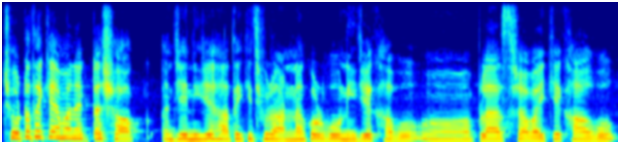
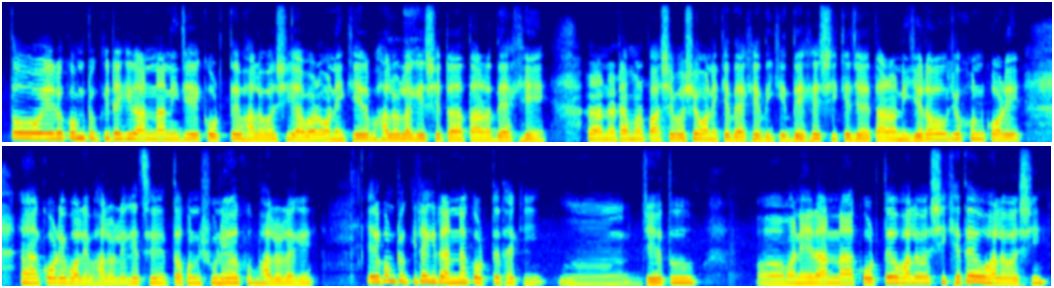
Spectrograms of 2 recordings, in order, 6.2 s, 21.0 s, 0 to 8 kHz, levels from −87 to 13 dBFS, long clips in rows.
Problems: none marked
